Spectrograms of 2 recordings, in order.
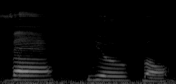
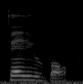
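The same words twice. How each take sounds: First: "valuable" broken slowly into three syllables. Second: Said in the usual way. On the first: Shown as a demonstration. Teacher showing "valuable" has just three syllables, syllable by syllable. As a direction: say "valuable" slowly, a gap after each syllable. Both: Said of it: "Just three".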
